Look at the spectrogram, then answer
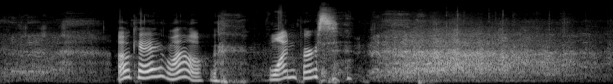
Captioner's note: laughter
